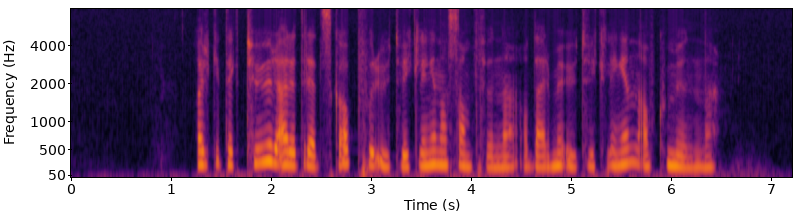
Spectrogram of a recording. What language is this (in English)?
Norwegian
